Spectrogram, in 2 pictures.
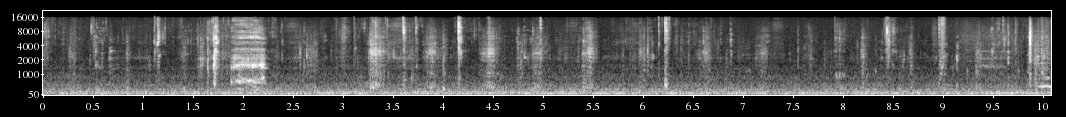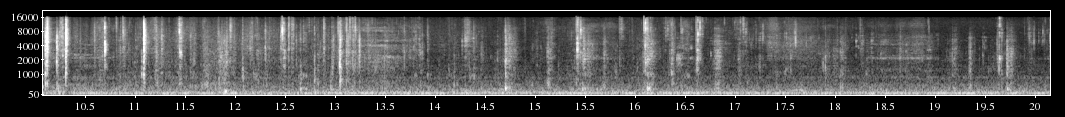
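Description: Chewing and crunching of spicy fried-chicken sandwiches topped with crunchy Takis chips: many small irregular crunches and mouth clicks over a steady low hum, inside a car's cabin.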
